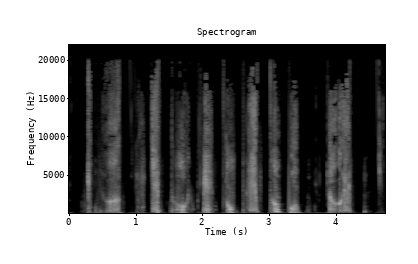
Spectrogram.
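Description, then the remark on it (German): Quick crunchy nibbling as a caterpillar nibbles up a crumb of breakfast: about a dozen short, scratchy bites in a steady, slightly uneven rhythm, fairly loud and bright, with no talking. “aufgeknabbert und weiter geht's.”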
